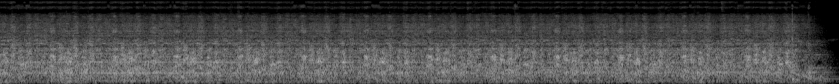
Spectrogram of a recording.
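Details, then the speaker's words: 1977 Lincoln auction car, not run in decades, cranked with spark plugs out: a steady, even whirring crank with a hiss of air from the open plug holes. The starter is healthy and oil is blown from the cylinders. "Starter sounds wonderful. We're clearly getting compression the way it blew the oil out of the cylinders."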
